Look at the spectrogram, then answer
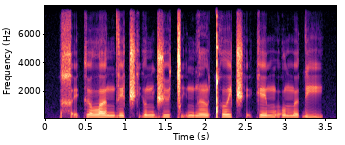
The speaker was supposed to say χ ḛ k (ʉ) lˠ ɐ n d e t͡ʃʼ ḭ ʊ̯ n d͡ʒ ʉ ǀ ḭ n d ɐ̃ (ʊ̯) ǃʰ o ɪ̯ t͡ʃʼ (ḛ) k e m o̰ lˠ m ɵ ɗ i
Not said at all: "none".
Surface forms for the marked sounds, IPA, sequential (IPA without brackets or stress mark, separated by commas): ʉ, ʊ̯, ḛ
